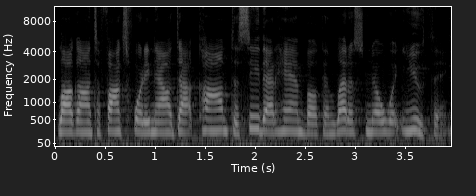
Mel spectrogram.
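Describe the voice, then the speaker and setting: A woman anchoring a local evening newscast with smooth scripted delivery. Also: a little high, level tone, brisk. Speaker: news anchor.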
